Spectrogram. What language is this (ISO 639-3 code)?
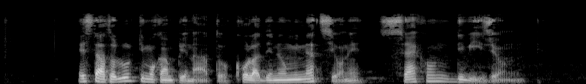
ita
